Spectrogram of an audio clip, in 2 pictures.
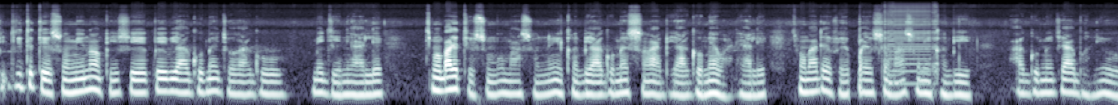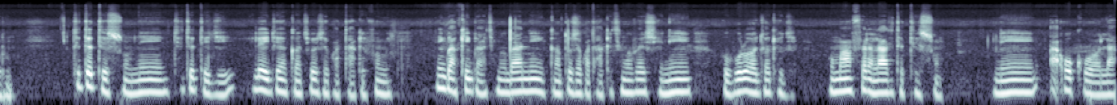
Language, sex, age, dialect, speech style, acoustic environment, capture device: Yoruba, male, 25-34, Nigeria - Ibadan, anxious; focused; stressed, nature; silence, mobile / Linux / Chrome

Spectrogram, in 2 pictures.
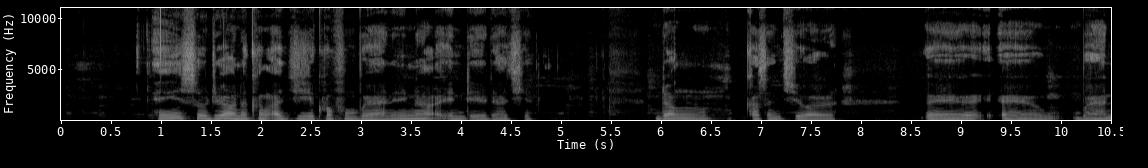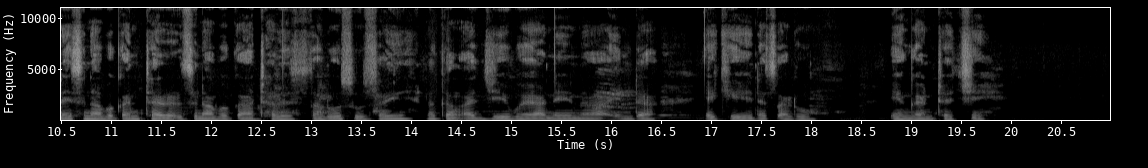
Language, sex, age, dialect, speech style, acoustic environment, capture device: Hausa, male, 25-34, Nigeria - Kano, happy, silence, mobile / Linux / Chrome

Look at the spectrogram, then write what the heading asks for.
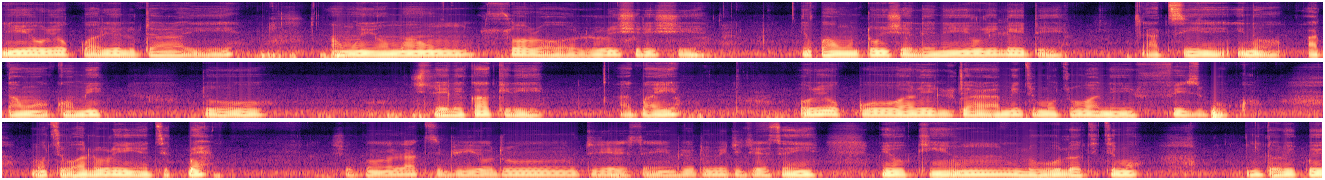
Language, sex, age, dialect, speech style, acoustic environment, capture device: Yoruba, female, 25-34, Nigeria - Nigerian Standard, focused, silence, mobile / Linux / Chrome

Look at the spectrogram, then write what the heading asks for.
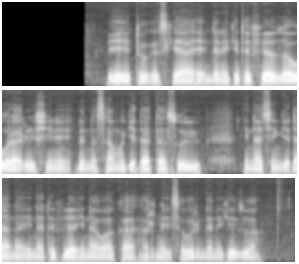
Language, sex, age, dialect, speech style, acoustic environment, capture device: Hausa, male, 25-34, Nigeria - Kano, happy, silence, mobile / Linux / Chrome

